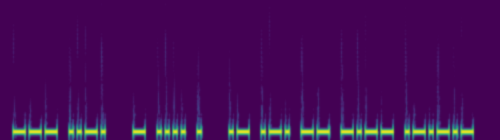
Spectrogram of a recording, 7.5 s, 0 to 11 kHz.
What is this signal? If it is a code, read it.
Morse code, heard as a keyed tone, about 20 wpm, 700 Hz. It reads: OF THE ARMY.
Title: Sentences from Top 1000 Words - Review Part 6 - 20wpm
